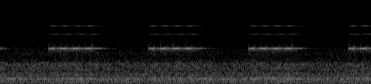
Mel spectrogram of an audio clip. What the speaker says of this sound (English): That's the timer.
